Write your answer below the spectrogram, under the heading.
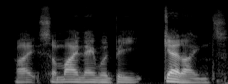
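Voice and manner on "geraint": Geraint with stress on first syllable "Ger". Explaining Welsh word stress with his own name: stress first syllable of Geraint. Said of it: "most Welsh words, the inflection is the start of the word".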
